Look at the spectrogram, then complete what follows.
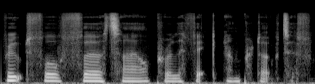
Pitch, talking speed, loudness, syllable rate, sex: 150 Hz, 95 wpm, -19 LUFS, 4.2 syllables/s, male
